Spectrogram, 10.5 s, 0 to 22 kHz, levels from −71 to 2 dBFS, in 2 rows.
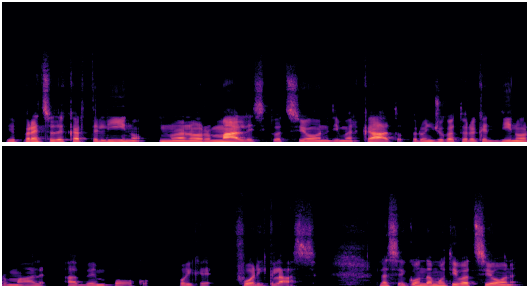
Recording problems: none

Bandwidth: 14.5 kHz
